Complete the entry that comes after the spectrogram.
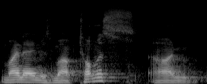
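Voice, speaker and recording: A middle-aged man from Wales, a real estate manager, answering interview questions in a relaxed, anecdotal way with frequent restarts. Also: low-pitched, a little slow, faint music behind.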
